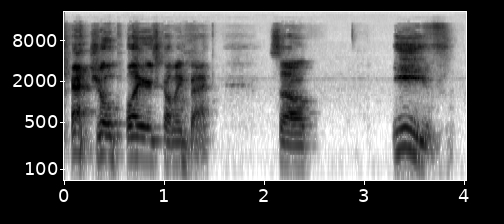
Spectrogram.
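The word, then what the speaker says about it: Yves: So Eve says SD securero. Eve Gimat. That's how you say his name now. I know. Eve. His name is spelled Y V.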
